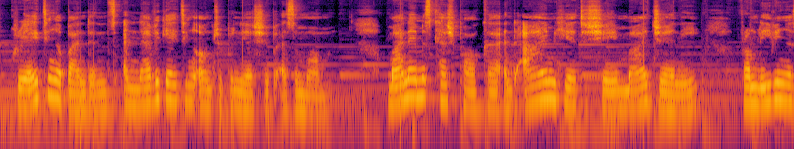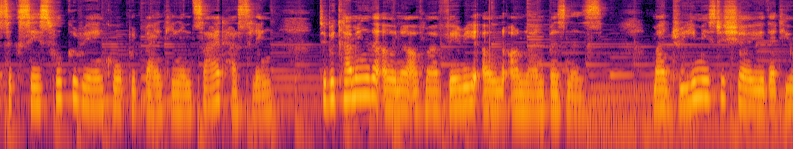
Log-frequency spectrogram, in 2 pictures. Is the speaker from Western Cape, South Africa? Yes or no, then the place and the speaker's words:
yes; Cape Town, Western Cape, South Africa; also born or lived in Heideveld, Cape Town / Hout Bay; born and raised for the most part in Mitchell's Plain on the Cape Flats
